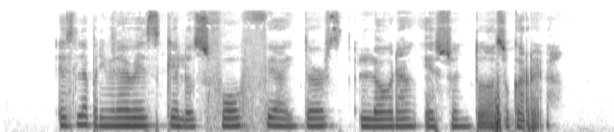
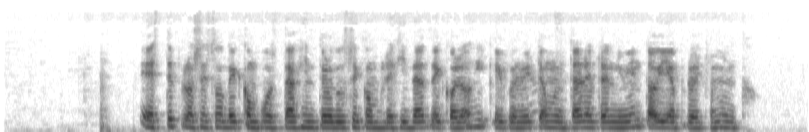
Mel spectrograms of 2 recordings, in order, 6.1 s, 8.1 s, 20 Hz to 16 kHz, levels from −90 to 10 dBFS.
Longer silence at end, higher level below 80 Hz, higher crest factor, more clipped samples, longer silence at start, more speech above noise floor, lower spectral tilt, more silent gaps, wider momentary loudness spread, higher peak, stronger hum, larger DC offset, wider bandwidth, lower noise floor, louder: second, 0.55 s vs 0.7 s; first, -52 dBFS vs -58 dBFS; about the same, 22 dB vs 18 dB; neither; second, 0.6 s vs 1 s; first, 51 dB vs 47 dB; second, -4.5 dB/octave vs -8.5 dB/octave; neither; about the same, 7 LU vs 5 LU; first, -4 dBFS vs -8 dBFS; neither; neither; about the same, 11.5 kHz vs 11 kHz; first, -78 dBFS vs -70 dBFS; second, -27 LUFS vs -24 LUFS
